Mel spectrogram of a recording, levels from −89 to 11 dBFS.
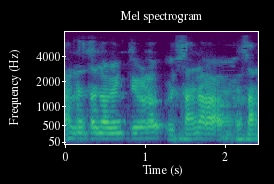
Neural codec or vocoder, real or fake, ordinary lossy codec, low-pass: vocoder, 22.05 kHz, 80 mel bands, HiFi-GAN; fake; AAC, 32 kbps; 7.2 kHz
